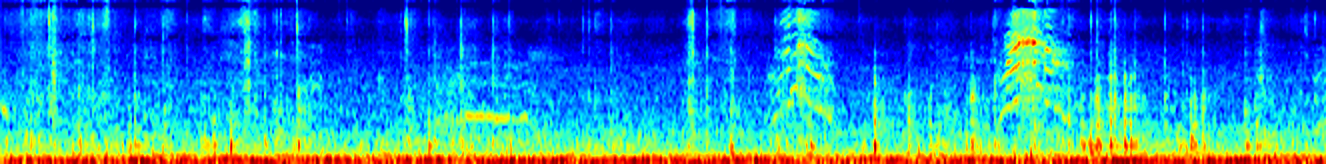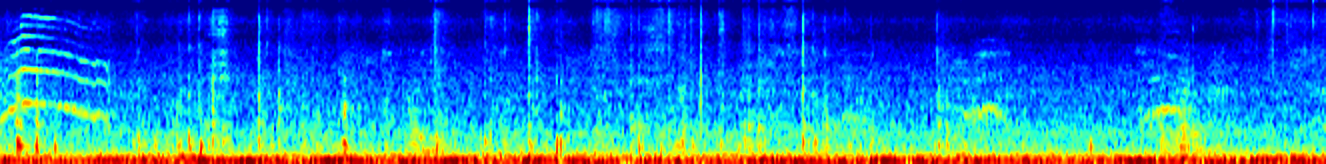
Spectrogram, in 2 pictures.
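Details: Several brief, thin, high mews, each bending up then down in pitch, over a constant low indoor electrical hum, as a mother Sphynx cat gives birth to three kittens of different coat colours.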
